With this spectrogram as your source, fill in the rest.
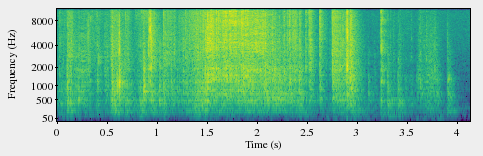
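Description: A plastic tray clicks as it is pulled out of a box.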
